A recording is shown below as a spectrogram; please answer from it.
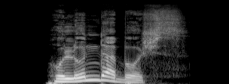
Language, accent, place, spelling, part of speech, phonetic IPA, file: German, Germany, Berlin, Holunderbuschs, noun, [hoˈlʊndɐˌbʊʃs], De-Holunderbuschs.ogg
- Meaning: genitive singular of Holunderbusch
